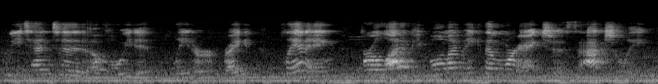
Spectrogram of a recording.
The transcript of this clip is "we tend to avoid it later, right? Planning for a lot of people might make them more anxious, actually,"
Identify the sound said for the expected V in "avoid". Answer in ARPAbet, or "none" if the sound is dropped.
V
